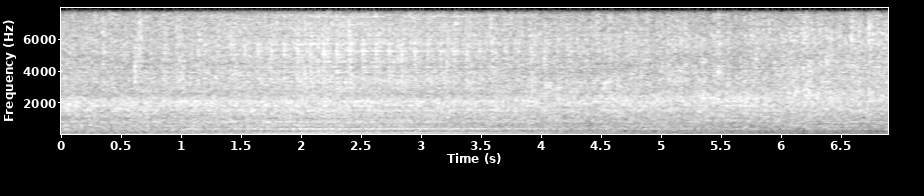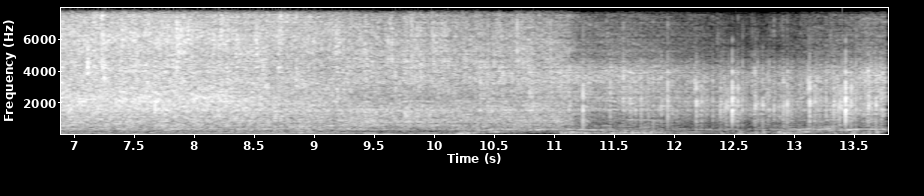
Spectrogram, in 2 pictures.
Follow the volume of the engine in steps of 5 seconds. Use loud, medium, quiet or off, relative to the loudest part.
loud, quiet, medium.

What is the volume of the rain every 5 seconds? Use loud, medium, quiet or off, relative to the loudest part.
loud, loud, medium.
